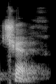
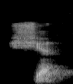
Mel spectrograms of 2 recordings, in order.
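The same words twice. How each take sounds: First: The word begins with a ch sound. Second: The word begins with a sh sound. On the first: The speaker calls it wrong. "Don't say chef" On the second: The speaker calls it right. "we pronounce it soft. Sh"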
